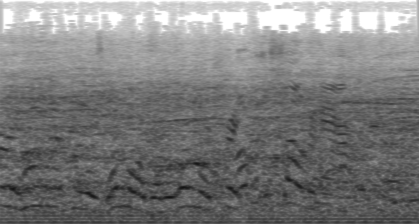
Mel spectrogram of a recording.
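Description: A crowd of young fans shouting and calling out over one another, their voices rising and falling in pitch, over a steady low hum.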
